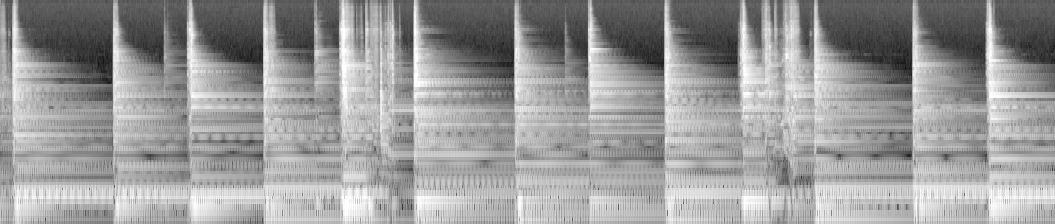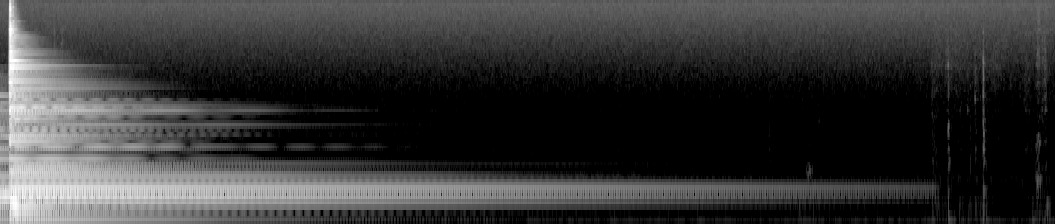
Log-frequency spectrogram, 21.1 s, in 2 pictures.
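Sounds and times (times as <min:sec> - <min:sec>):
guitar chords in G minor: 0:00.0 - 0:19.8.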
